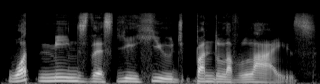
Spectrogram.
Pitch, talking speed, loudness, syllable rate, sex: 130 Hz, 150 wpm, -21 LUFS, 3.0 syllables/s, male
